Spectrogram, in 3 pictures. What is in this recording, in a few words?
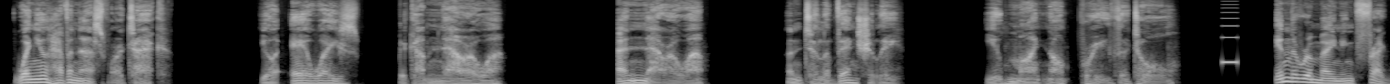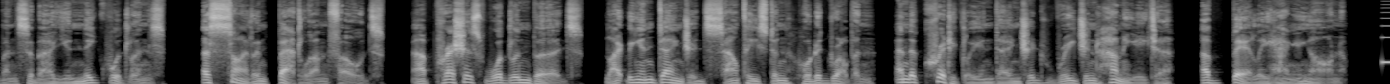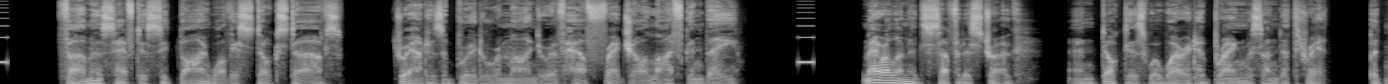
EMOTIVE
